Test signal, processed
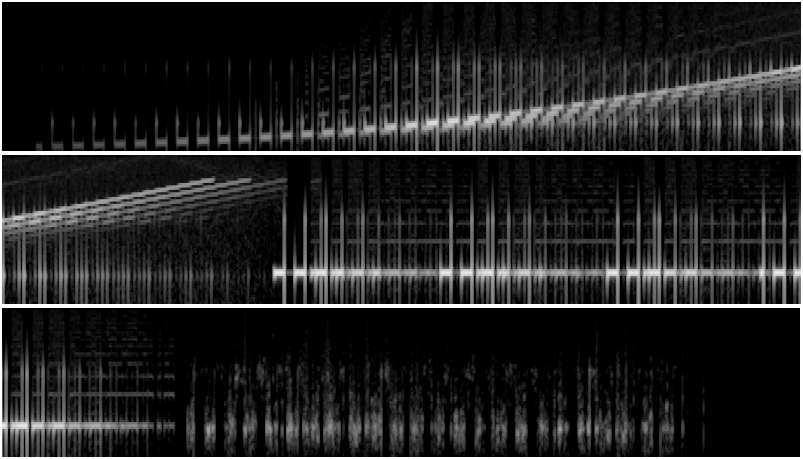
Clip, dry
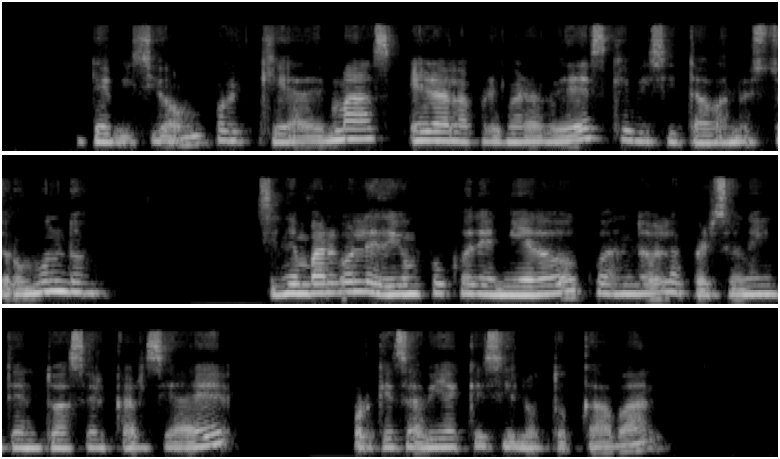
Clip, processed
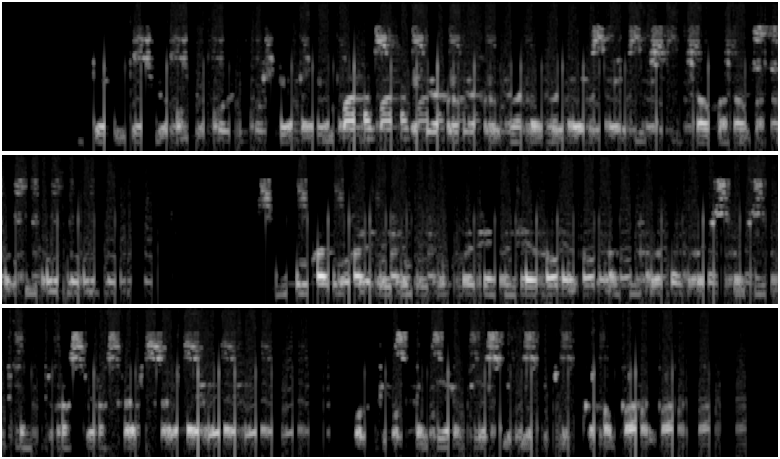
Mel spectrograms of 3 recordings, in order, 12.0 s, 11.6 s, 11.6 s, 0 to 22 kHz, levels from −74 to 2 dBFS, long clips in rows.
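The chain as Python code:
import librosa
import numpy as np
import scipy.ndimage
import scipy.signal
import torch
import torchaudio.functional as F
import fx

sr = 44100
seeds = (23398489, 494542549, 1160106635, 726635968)

y = fx.envelope_sharpen(x, sr, power=3.0)
y = fx.filter_lfo_highpass(y, sr, shape='square', hz=9.6, low_hz=680.0, high_hz=4300.0, q=4.6)
y = fx.echo_crushed(y, sr, ms=184, feedback_pct=35, bits=7, wet_db=-5.5)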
